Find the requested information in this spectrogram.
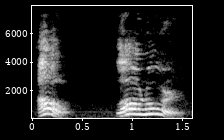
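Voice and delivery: high, loud mock-knowing jab; the coach teasing the student over his test answer, sarcastic. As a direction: toss it off with a sarcastic wink. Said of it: "He had a sarcastic tone in his voice".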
